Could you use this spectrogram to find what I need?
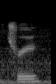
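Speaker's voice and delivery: "tree" for three, th as plain t; Irish tree. Retold or imitated. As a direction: say "tree" with a hard t, no th. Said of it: "when they say three".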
